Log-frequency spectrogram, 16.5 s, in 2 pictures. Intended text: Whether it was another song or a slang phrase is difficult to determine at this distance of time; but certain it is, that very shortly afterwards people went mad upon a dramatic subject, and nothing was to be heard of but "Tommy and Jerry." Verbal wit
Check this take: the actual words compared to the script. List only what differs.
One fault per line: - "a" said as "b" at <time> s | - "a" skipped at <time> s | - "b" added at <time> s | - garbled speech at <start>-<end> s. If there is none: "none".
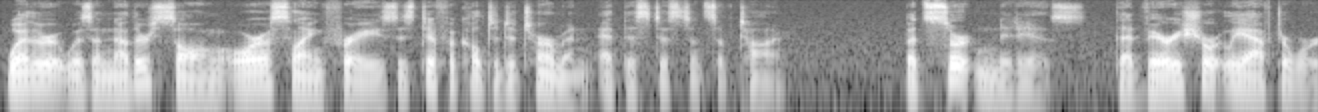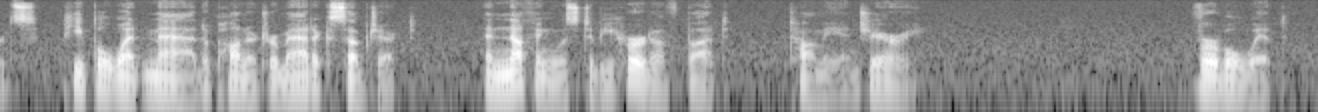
none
